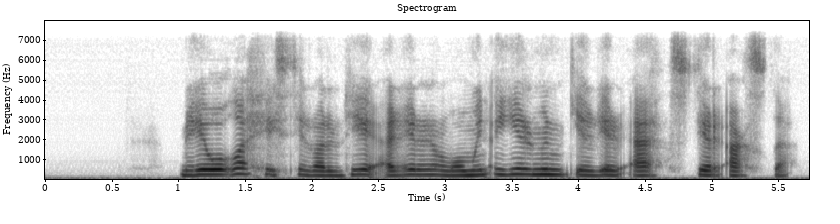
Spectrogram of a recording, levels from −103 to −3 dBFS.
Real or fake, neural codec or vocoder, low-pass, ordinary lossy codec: fake; autoencoder, 22.05 kHz, a latent of 192 numbers a frame, VITS, trained on many speakers; 7.2 kHz; none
